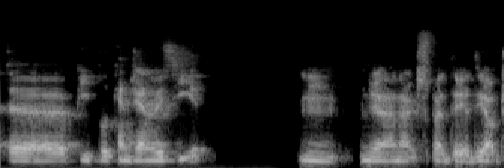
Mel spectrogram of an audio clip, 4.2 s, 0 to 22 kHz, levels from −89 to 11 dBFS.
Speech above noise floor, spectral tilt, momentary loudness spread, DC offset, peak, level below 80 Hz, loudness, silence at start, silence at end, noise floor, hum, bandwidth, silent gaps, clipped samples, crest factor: 63 dB; -6 dB/octave; 9 LU; under 0.1%; -6 dBFS; -64 dBFS; -24 LUFS; 0 s; 0.05 s; -87 dBFS; none; 9.8 kHz; 2.37-2.47 s, 2.94-2.99 s; under 0.1%; 18 dB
